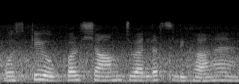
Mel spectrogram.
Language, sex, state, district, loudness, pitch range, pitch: Hindi, female, Chandigarh, Chandigarh, -17 LUFS, 185-200 Hz, 190 Hz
